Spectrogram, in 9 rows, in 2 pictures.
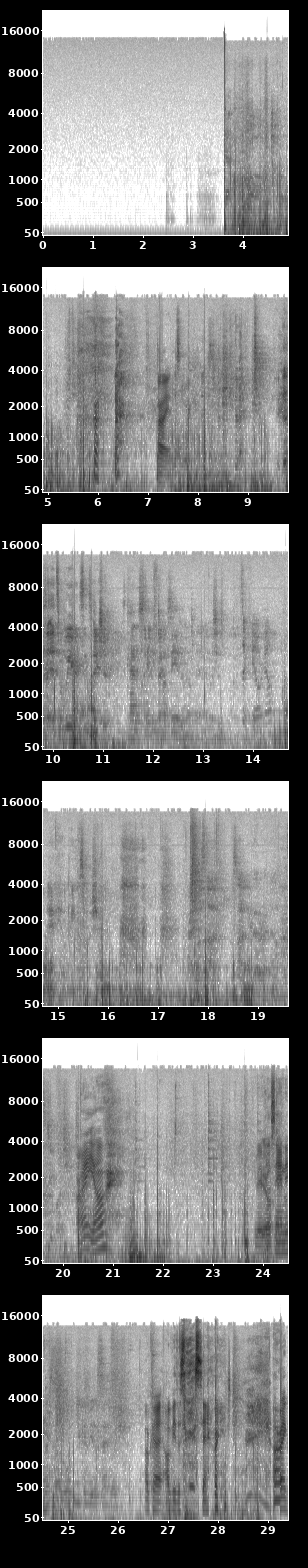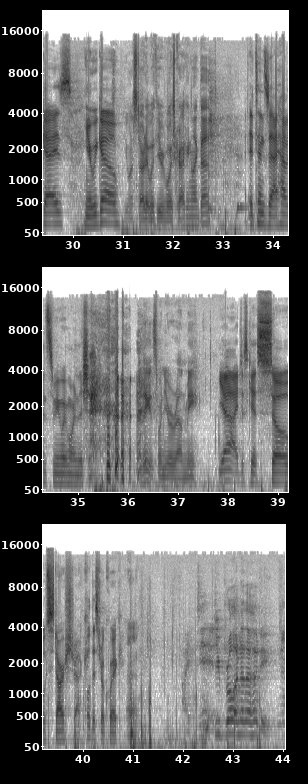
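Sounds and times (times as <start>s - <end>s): low hum: 0.0s - 29.0s
microphone handling clicks and knocks: 2.4s - 11.5s, 12.7s - 13.7s, 14.4s - 29.0s, 39.1s - 43.7s
microphone handling thumps: 2.4s - 11.9s, 12.6s - 29.1s, 37.5s - 44.0s.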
